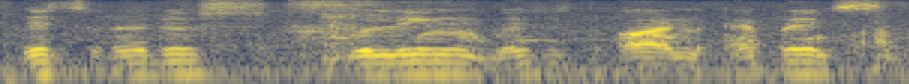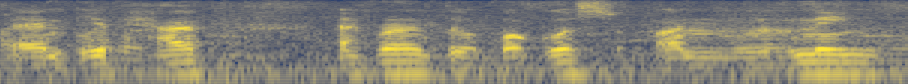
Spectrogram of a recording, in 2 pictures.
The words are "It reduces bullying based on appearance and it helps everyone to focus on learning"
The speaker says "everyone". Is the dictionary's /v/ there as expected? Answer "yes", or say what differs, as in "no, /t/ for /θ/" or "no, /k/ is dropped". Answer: no, /f/ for /v/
